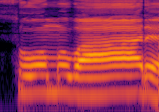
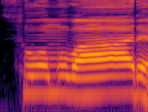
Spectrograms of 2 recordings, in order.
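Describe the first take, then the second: First: सोमवार stretched very slowly, each syllable held; slow demo of सोमवार; slow blended reading. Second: सोमवार said very slowly, syllables joined; slow teaching blend of सोमवार; slow blended reading. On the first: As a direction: draw सोमवार out even slower for the class. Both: Shown as a demonstration. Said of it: "तो मिलके बन जाएगा".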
